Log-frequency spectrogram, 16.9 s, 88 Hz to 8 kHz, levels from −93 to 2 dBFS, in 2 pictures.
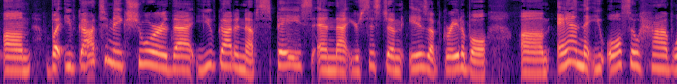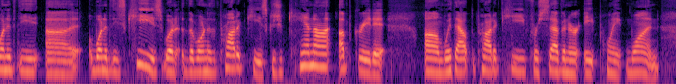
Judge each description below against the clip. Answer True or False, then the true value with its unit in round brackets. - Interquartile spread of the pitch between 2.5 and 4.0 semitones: False (4.4 semitones)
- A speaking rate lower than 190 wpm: False (200 wpm)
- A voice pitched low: False (190 Hz)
